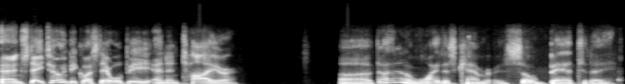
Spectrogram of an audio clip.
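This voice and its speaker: A man's voice: mid-range voice, measured pace, dry recording, muffled recording. A man hosting a casual live-stream chat, joking around and reading out viewer questions. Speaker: show host.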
